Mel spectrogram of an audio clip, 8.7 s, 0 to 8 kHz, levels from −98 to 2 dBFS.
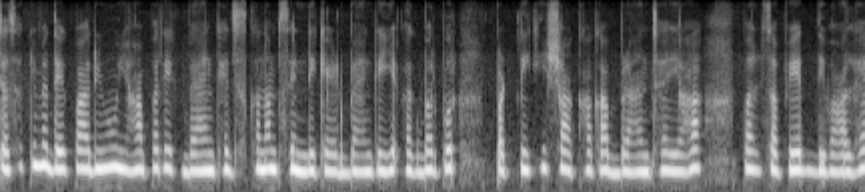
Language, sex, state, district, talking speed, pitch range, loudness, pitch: Hindi, female, Uttar Pradesh, Jyotiba Phule Nagar, 215 wpm, 230-255 Hz, -12 LUFS, 240 Hz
